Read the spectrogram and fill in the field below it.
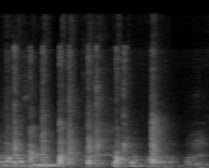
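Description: Hands clapping in a church gathering on Yeonhwado island, several sharp claps in a short burst amid overlapping voices and a child's chatter, close and moderately loud.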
